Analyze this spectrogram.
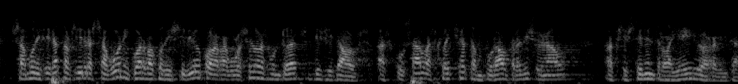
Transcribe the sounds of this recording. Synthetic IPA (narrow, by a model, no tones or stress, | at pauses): samuðifikat̪əlˠzʎiβɾəsːəɣ̞onikwaɾðakuðisiβilˠkolərəβuləsioðələzβunt̪uðad͡zbiʒit̪alˠsəskulsaləsflɛt͡ʃət̪əmpuɾalˠt̪ɾəðisiunalˠ | əɡsist̪enent̪ɾələʎejiləreəlit̪a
